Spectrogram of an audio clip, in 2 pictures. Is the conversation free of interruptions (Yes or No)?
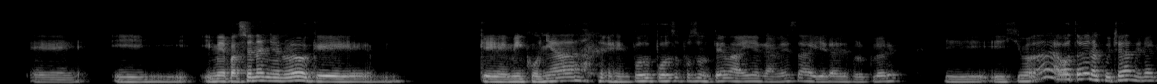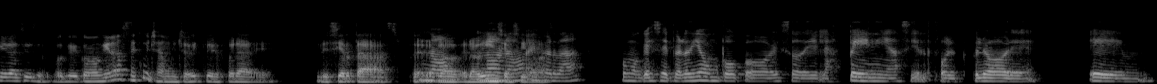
No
